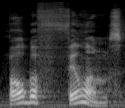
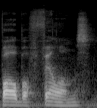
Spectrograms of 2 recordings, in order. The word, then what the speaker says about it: Bulbophyllum: And I do want to mention that it's Bulbophyllum, not Bulbophyllum. You know, there seems to be a lot of leeway in the names, in the pronunciation of the names that we give our orchids, but for whatever reason, Bulbophyllum is one of the ones that you'll get your hand slapped if you say it as Bulbophyllum instead of Bulbophyllum.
